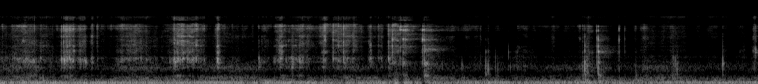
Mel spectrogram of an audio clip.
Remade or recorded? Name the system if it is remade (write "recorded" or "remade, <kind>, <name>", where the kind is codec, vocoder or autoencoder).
remade, autoencoder, DAC-VAE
